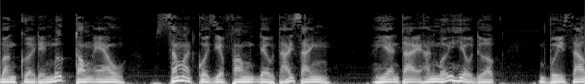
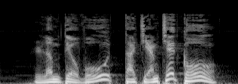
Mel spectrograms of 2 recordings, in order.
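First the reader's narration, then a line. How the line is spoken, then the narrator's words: Furious hissing scream. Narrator (Vietnamese): Diệp Phong rít gào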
